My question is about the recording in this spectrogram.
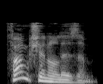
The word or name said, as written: functionalism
